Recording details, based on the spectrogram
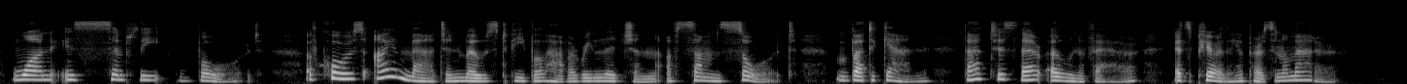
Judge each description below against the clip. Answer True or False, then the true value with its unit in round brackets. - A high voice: False (160 Hz)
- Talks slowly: True (125 wpm)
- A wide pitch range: True (5.7 semitones)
